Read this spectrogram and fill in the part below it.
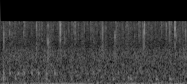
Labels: {"label": "biophony, rattle response", "recorder": "SoundTrap 500"}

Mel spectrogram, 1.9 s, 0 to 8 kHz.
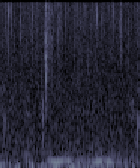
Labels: {"label": "biophony", "recorder": "SoundTrap 500"}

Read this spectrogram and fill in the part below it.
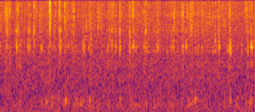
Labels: {"label": "ambient", "recorder": "HydroMoth"}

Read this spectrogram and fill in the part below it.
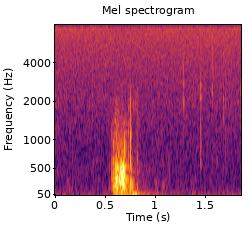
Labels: {"label": "biophony, low growl", "recorder": "SoundTrap 300"}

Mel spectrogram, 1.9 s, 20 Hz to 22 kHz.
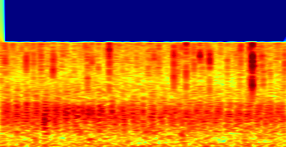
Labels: {"label": "biophony, rattle", "recorder": "SoundTrap 500"}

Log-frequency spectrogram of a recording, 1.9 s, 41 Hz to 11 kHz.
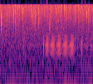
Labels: {"label": "biophony, croak", "recorder": "SoundTrap 500"}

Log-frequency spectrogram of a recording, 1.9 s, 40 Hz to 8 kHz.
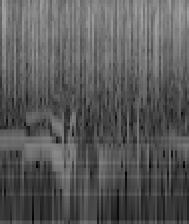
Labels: {"label": "biophony, cascading saw", "recorder": "SoundTrap 600 or HydroMoth"}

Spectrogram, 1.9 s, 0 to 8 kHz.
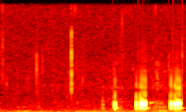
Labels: {"label": "biophony, knock croak", "recorder": "SoundTrap 300"}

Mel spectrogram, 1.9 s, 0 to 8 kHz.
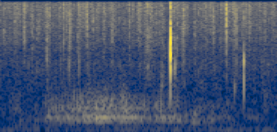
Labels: {"label": "biophony, growl", "recorder": "SoundTrap 600 or HydroMoth"}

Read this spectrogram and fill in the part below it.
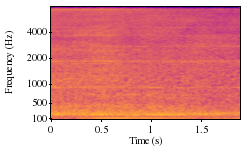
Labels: {"label": "anthrophony, boat engine", "recorder": "SoundTrap 500"}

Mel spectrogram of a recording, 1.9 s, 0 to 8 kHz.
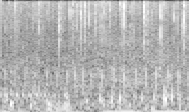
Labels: {"label": "biophony, rattle", "recorder": "SoundTrap 500"}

